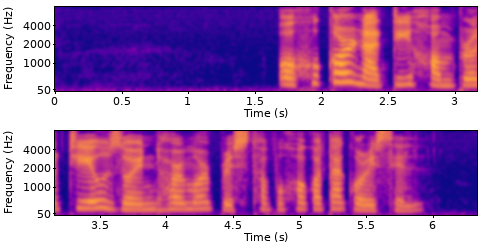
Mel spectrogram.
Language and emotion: Assamese, neutral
